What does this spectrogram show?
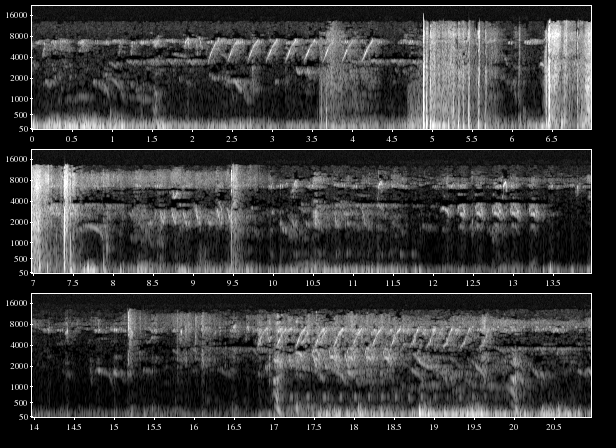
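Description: Small birds chirping and giving repeated fast high trills. Two loud noisy bursts come about five and seven seconds in, and a low rumble fills the start and the last few seconds.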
